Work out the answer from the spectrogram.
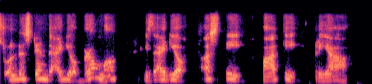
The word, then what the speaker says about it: Brahma: The ancient kind of sages said, the underpinning to this reality we define as Brahman, or Brahma is the right pronunciation.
